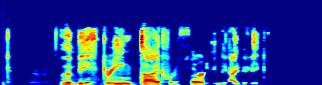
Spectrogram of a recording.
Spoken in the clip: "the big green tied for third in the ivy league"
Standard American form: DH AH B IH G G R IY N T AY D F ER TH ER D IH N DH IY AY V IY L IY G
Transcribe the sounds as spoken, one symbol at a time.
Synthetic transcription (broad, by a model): DH AH B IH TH G R IY N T AY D F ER TH ER D IH N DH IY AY B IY L IY G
